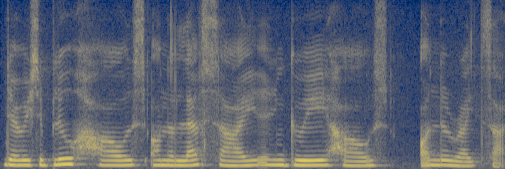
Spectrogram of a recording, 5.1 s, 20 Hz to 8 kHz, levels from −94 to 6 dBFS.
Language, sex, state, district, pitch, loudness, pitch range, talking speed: English, female, Nagaland, Dimapur, 225 Hz, -15 LUFS, 220-235 Hz, 190 wpm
